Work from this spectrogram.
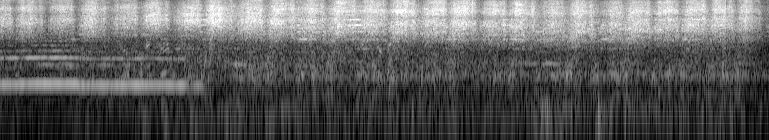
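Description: A geared steam locomotive on a narrow-gauge line through redwood forest gives off a steady, dense roar with faint rhythmic chuffing pulses as it climbs a grade. A brief whistle-like tone sounds at the start, and the noise stays loud and continuous throughout.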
